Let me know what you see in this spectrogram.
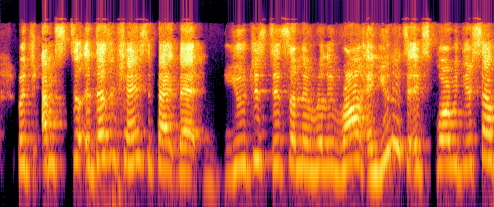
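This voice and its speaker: Raising and projecting her voice, a woman speaks at a high pitch with lively intonation. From US, military kid, born in Georgia. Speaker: podcast guest, friend of host. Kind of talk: casual chat. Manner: animated.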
